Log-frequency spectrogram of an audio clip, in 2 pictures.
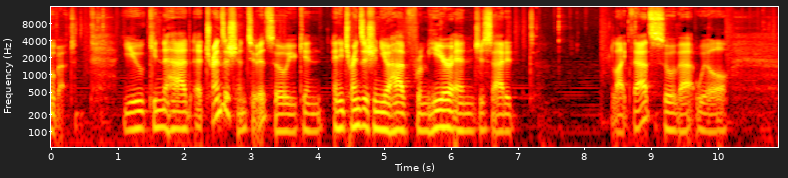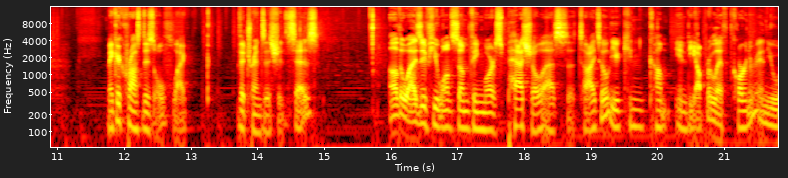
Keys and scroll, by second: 0.3 space, 9.0 space, 14.6 space.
